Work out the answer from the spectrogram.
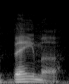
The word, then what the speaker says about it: bema: In its original language, first century Greek, the actual word there is the bema seat. In English, you'd spell it B-E-M-A. Bema seat.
